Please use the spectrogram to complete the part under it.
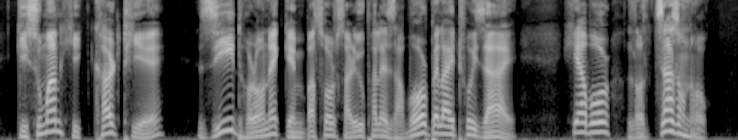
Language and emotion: Assamese, disgusted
